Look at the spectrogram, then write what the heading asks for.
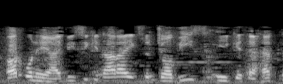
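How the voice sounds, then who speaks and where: Dramatic male news reporter over loud music. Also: on the high side, moderate pace. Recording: dull broadcast audio with music.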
